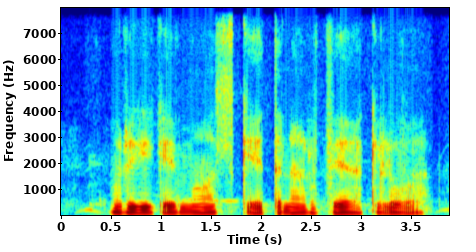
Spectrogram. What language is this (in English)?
Bhojpuri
